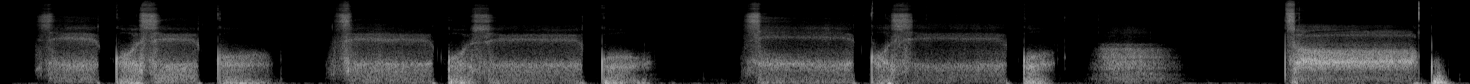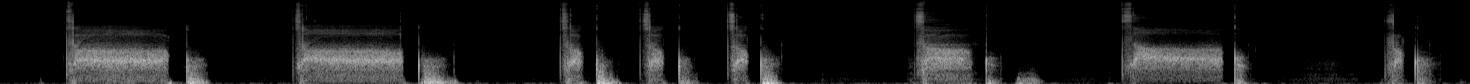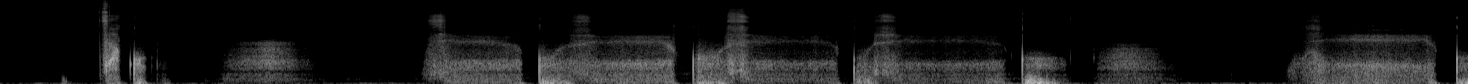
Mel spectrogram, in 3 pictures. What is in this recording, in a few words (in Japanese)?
耳元煽り 手コキ煽りループトラック, ASMR; しこしこ雑魚チンポ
